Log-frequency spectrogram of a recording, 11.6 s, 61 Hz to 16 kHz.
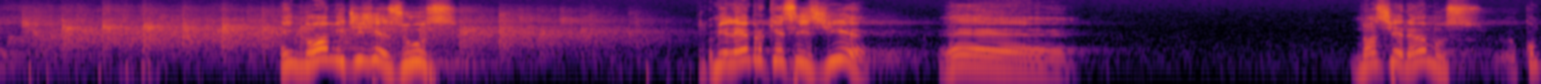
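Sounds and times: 
group of people clapping at a religious gathering: 0.0 - 5.2
speech: 2.1 - 3.6, 5.3 - 8.1, 10.2 - 11.5.

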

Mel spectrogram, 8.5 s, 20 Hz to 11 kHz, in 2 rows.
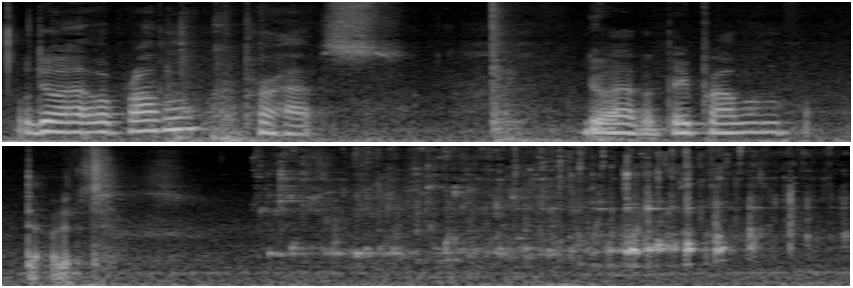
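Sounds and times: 
speech: 0.1 - 1.9, 2.9 - 4.9
Coca-Cola being poured into a glass: 5.5 - 8.4.

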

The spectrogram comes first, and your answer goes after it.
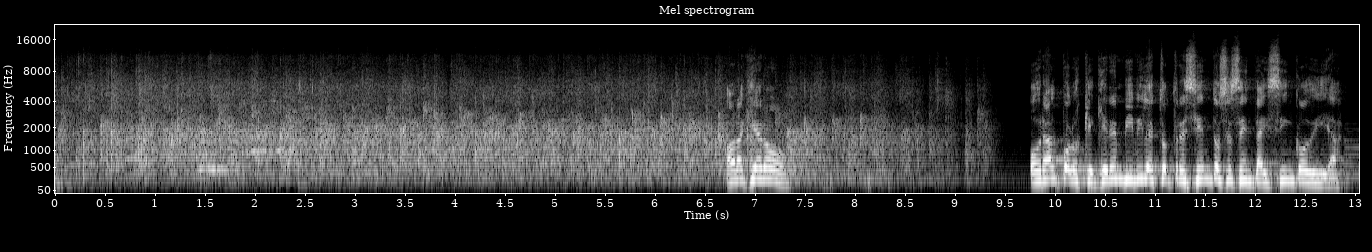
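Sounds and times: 
audience clapping: 0.0 - 9.5
speech: 6.7 - 7.5, 9.8 - 13.0.

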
